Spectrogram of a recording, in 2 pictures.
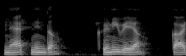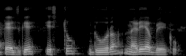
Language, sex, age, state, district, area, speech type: Kannada, male, 45-60, Karnataka, Chikkaballapur, urban, read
